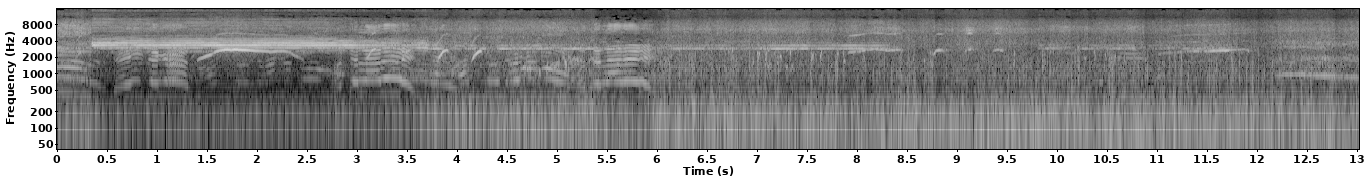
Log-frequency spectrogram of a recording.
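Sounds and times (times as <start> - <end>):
motorcycle engines running: 0.0 - 13.0
wind buffeting on microphone: 3.8 - 13.0.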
